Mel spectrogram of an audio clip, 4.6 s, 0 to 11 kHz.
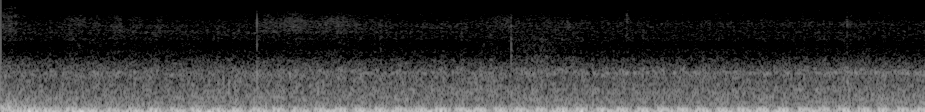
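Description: A 2023 Honda CL500 motorcycle under way on a test ride, its engine giving a steady, loud, continuous drone with rough low rumble and wind noise, no speech.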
